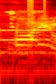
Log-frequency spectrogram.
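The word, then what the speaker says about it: foreign: फॉरेन बोलते हैं और यहाँ पे देखिए एन से पहले क्या है जी आया, ठीक है। इनको हम जी को साइलेंट रहता है और इसको हम प्रोनाउंसिएशन नहीं करते हैं, ये मुक होता है, हम कैसे बोलेंगे फॉरेन बोलेंगे।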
